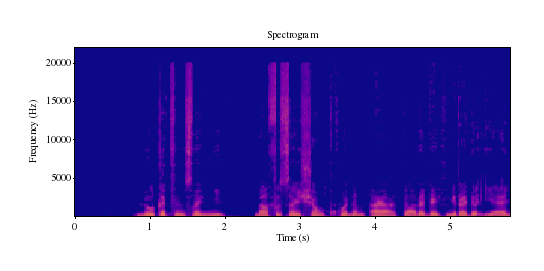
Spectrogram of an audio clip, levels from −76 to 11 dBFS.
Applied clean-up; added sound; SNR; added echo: neural mask model DeepFilterNet 3.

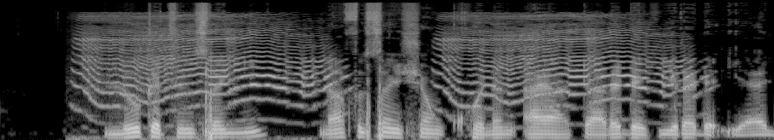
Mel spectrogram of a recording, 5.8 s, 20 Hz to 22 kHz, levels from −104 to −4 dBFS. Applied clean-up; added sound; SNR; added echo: classical method spectral subtraction.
